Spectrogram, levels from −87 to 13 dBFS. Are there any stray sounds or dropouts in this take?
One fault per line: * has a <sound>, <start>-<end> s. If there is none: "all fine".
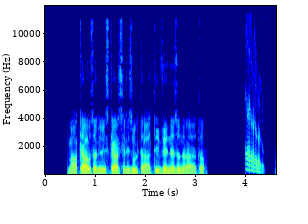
* has a chirp, 4.0-4.4 s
